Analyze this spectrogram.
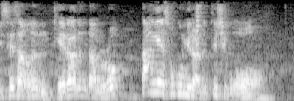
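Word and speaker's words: γῆ: earth를 이제 한국말로는 세상이라고 하는 건데 사실 여기는 코스모스가 아니라 이거는 개라고 읽습니다. 감마 에타 해갖고 개.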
